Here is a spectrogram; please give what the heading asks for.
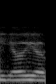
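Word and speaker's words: Yaoyao: That's Yo-Yo, how you Yo-Yo. pronounce it. That's really how you pronounce it.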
